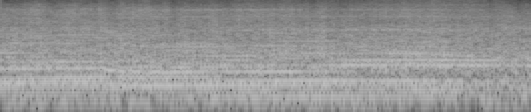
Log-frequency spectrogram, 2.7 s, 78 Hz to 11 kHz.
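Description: A Chevron GT4 race car pulling out of the pit lane at Misano, a steady engine drone with a rising harmonic whine throughout, heard from trackside without any voices.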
